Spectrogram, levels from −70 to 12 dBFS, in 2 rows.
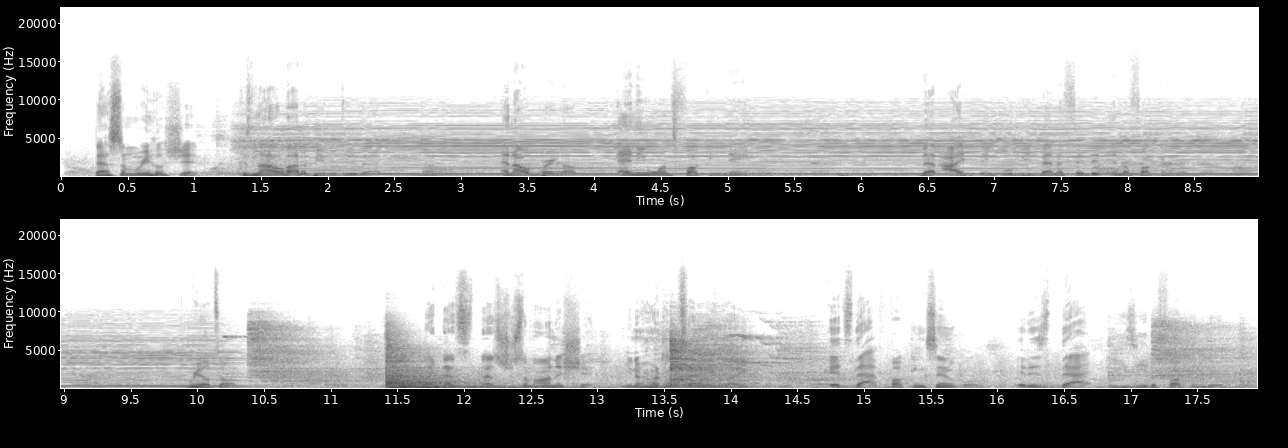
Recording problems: household noises; very loud; throughout; 2 dB above the speech
chatter from many people; noticeable; throughout; 10 dB below the speech

